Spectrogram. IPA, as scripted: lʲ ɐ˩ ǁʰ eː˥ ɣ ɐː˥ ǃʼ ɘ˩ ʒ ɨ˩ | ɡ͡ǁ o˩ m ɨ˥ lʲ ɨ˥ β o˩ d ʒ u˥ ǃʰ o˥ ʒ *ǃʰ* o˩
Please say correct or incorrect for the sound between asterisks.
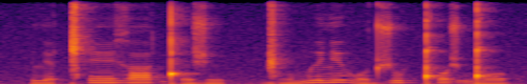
incorrect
